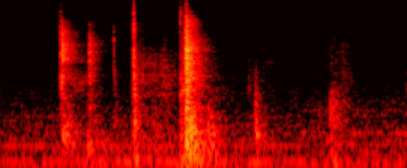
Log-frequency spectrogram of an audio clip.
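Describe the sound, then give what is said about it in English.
Door of a room being closed: a faint series of soft knocks and clicks, with one sharper thud near the middle as it shuts. “She enters Eli's room, turning to look out as she closes the door.”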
